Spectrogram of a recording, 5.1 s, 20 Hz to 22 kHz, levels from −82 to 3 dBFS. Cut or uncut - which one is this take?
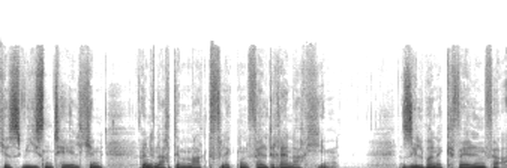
cut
